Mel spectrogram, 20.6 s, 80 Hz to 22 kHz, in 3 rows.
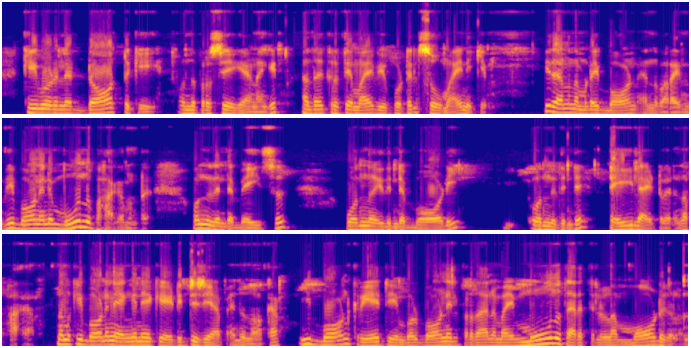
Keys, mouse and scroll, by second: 1.5 KP_Decimal, 2.9-5.4 middle drag, 5.4 scroll up 1, 5.5 scroll down 2, 6.0-9.0 middle drag, 13.3-13.9 scroll down 5, 14.0-14.4 middle drag, 14.4 scroll down 1, 14.7-17.2 middle drag, 17.2 scroll up 1, 19.6-20.6 drag.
